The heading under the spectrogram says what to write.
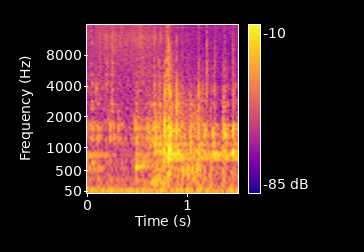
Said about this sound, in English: Just listen to that ice cold water. Wow, refreshing. Refreshing.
